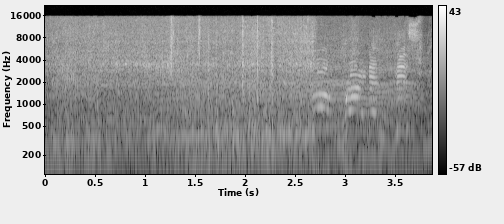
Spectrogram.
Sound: engines revving

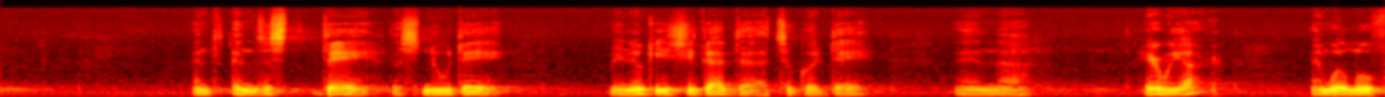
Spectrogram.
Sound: speaking Ojibwe

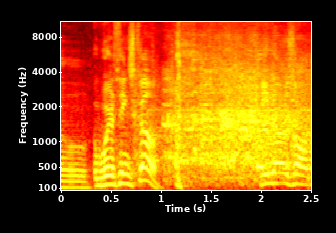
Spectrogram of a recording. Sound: laughter

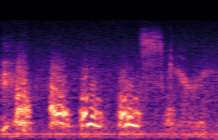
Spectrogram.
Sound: laughing; dog barking

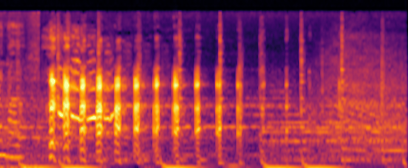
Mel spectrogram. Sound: laughter

